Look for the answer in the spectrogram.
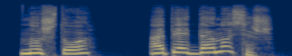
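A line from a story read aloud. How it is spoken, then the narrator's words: Stern question. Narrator (Russian): спросила она строго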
